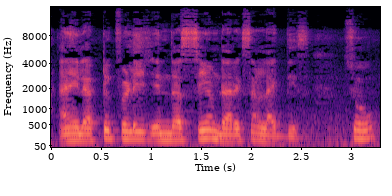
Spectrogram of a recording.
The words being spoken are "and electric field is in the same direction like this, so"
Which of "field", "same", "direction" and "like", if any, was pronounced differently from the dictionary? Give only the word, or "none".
field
